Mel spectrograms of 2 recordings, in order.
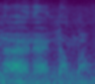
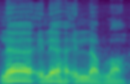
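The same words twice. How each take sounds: First: The phrase is said in a low voice. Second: The phrase is said in a loud voice. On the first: "নিম্নস্বরে হলো" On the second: "উচ্চস্বরে হলো"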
